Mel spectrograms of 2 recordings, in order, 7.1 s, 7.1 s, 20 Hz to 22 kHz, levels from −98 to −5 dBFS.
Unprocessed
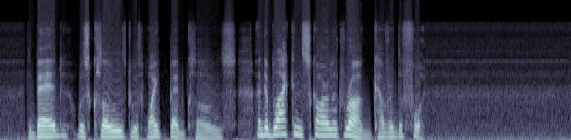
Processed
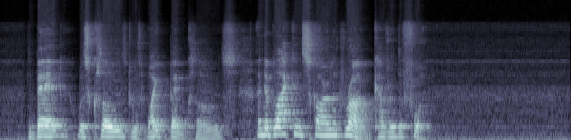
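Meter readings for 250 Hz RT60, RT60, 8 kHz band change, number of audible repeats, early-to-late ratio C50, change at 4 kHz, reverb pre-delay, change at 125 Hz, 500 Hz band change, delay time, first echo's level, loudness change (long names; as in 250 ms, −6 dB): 0.45 s, 0.50 s, +1.5 dB, 1, 10.0 dB, +2.0 dB, 5 ms, +0.5 dB, +3.0 dB, 145 ms, −21.5 dB, +2.5 dB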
